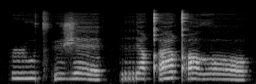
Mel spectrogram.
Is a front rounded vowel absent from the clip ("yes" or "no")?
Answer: no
